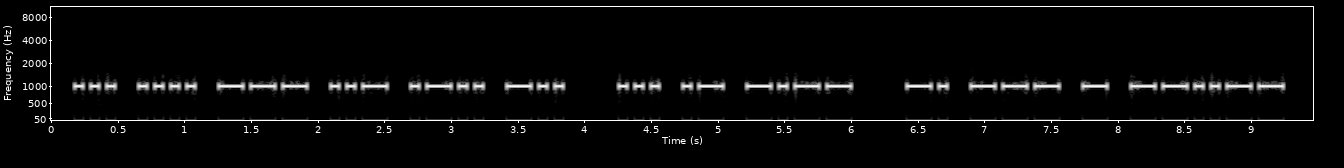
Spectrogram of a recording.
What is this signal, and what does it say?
Morse code, heard as a keyed tone, about 20 wpm, 1000 Hz. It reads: SHOULD SAY NOT,
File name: 20wpm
